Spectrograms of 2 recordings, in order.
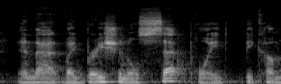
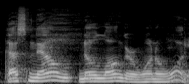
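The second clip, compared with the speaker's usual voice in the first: louder and higher through a laugh; 8 semitones higher, 7 dB louder than usual. Real, not acted. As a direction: laugh the line out with delight. Laughing at own point.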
